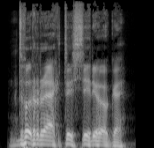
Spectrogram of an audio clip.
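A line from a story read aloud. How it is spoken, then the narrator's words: Loud laughing. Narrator (Russian): расхохотался Толян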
